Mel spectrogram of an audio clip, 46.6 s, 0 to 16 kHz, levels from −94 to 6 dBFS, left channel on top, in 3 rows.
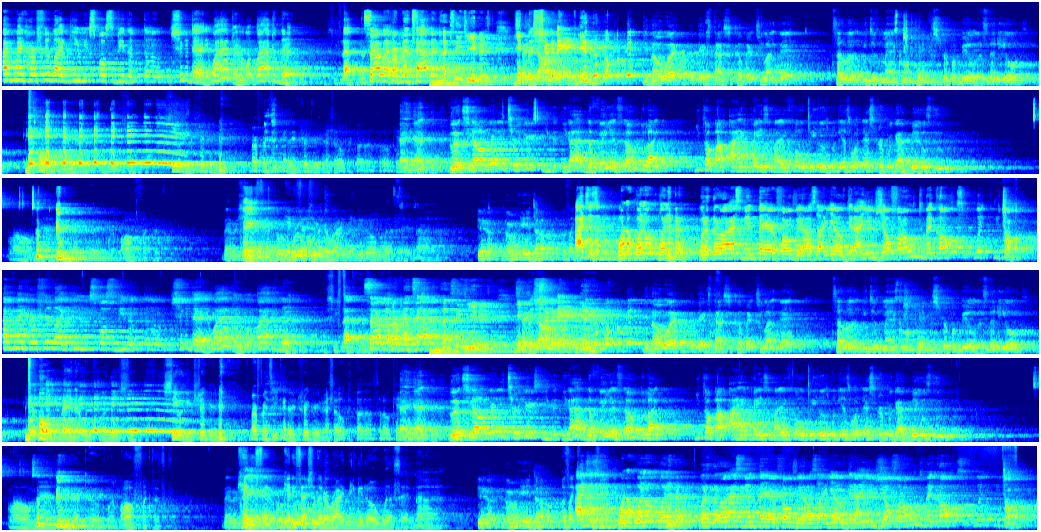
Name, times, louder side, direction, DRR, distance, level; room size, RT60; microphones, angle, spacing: voice 1, 0.0-4.4 5.1-9.5 13.2-13.3 15.9-16.1 16.7-16.8 17.4-18.3 29.1-29.2 31.9-32.1 34.7-34.9 39.7-46.3, left 3 dB, 60° left, 5 dB, 0.6 m, -30 dB
Bowed string instrument, 6.4-9.0, equal, 75° right, 1.6 m, -41 dB
voice 2, 7.8-8.3 9.6-11.9 12.4-15.3 21.5-25.4 25.9-29.7 34.4-35.9 38.2-39.4, equal, ahead, 1 dB, 0.6 m, -34 dB
voice 3, 15.9-17.3 18.0-18.9 19.3-21.9 31.2-31.9 32.2-33.5 34.6-37.7 39.5-40.4, right 5 dB, 55° right, 9 dB, 0.3 m, -39 dB
11.5 x 4.1 x 5.6 m, 2.7 s
head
